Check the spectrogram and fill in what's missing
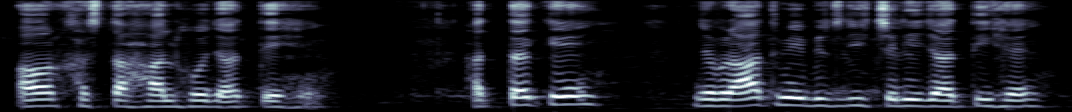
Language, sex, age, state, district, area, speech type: Urdu, male, 45-60, Bihar, Khagaria, urban, spontaneous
